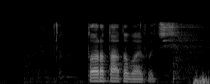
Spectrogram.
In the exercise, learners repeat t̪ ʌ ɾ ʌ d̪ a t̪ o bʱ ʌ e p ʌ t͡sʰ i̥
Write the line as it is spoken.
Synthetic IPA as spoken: t̪ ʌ ɾ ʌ t̪ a t̪ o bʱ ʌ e p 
